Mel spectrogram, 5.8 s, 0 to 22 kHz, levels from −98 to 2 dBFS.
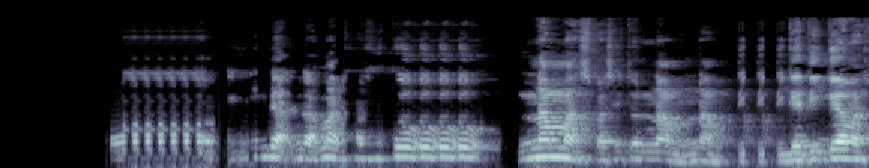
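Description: Repeated frames cause three stutters, each a short block of compressed speech replayed: 0.90 to 1.32 s, an 85 ms block five extra times; 2.79 to 3.18 s, a 128 ms block three times; 4.95 to 5.20 s, twice. Together they add about 1.07 s.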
